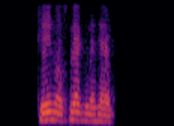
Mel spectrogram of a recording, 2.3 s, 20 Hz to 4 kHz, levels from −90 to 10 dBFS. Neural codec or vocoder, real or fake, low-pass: codec, 16 kHz, 1 kbps, FreqCodec, smaller model; fake; 3.6 kHz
